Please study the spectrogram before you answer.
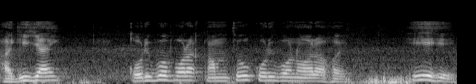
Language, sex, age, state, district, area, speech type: Assamese, male, 45-60, Assam, Nalbari, rural, spontaneous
